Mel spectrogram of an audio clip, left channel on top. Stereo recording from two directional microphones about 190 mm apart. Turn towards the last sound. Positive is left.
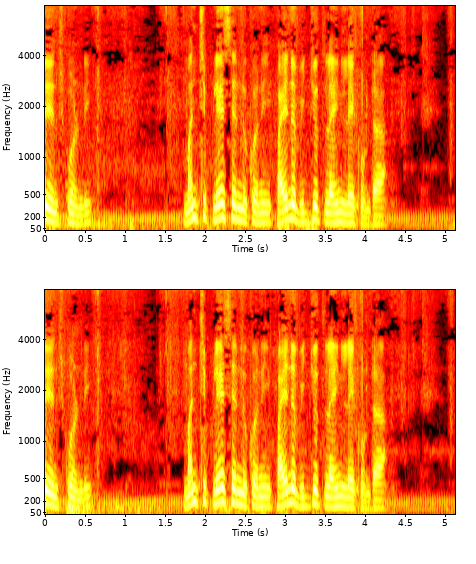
turn(degrees=0)  # may be behind; listen again after turning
